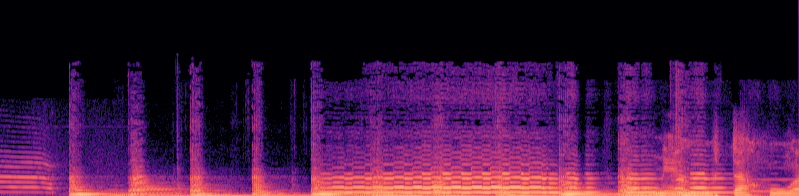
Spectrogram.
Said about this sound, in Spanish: Y me gusta este gatito loco.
